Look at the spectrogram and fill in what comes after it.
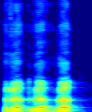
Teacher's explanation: Japanese doesn't have the L sound, it becomes Japanese R, even though L can be a variant of that, but the most common one is a tap flap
